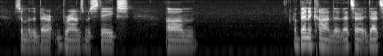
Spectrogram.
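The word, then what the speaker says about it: Abanikanda: Abenaconda, that's how you pronounce it.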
